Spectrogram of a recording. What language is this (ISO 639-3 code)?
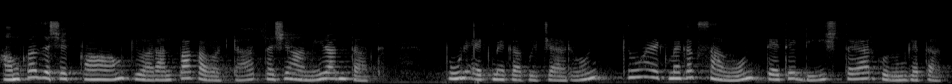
kok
